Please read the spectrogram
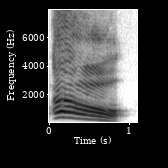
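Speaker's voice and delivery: loud exaggerated ow. Shown as a demonstration. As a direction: let the dog know it hurt. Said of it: "but if I go".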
